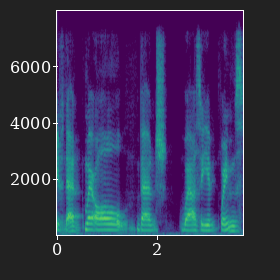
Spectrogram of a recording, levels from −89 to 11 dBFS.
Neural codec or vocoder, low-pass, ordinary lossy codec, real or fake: autoencoder, 22.05 kHz, a latent of 192 numbers a frame, VITS, trained on many speakers; 7.2 kHz; Opus, 64 kbps; fake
